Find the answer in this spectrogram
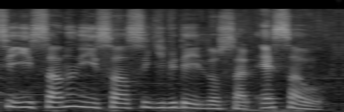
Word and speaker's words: Esau: diyecektim Az önce de İsa deyince de hani haz İsa'nın isası gibi değil dostlar esau Ya da esav da denir ama İngilizce okunuşuyla İngilizce okunuşuyla İsa diye okuyorsunuz e Evet bu arkadaşın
